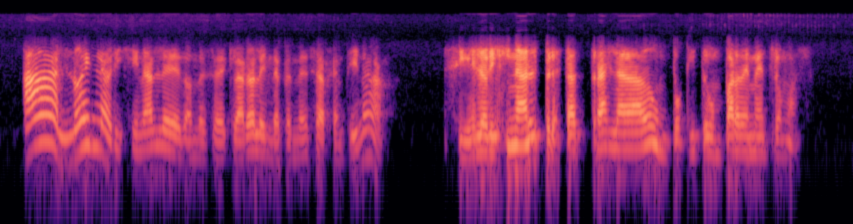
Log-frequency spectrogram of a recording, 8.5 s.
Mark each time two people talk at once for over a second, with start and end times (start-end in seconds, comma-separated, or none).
none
